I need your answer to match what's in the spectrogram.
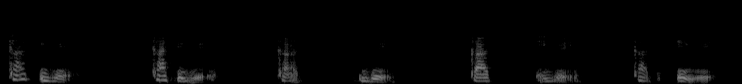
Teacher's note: Believe it or not, this is a four-syllable word. First syllable is cat. And that's the syllable that carries the primary stress. Cat. Actually, is a syllable that you hear very clearly in this word, category. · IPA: /'kætəgəri/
